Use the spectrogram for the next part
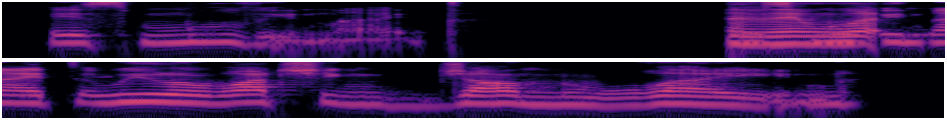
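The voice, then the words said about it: Put-on Russian accent. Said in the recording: “How would Stalin say was movie night?... That was really good... I'm so bad at accents... That was so good... your Russian accent”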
